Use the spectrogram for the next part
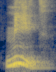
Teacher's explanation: no it's not aspirated because it's at the end of the syllable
